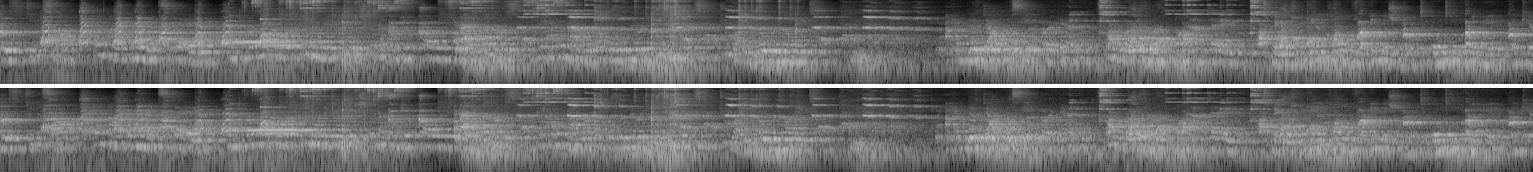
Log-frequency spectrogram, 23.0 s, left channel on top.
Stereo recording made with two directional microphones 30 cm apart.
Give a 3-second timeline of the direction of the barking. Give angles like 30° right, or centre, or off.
40° left, 10° right, 40° right, 60° right, 50° right, 20° right, 30° left, 30° left.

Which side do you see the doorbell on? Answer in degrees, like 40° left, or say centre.
centre.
